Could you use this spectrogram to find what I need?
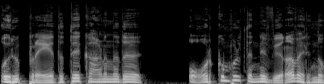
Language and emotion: Malayalam, fearful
